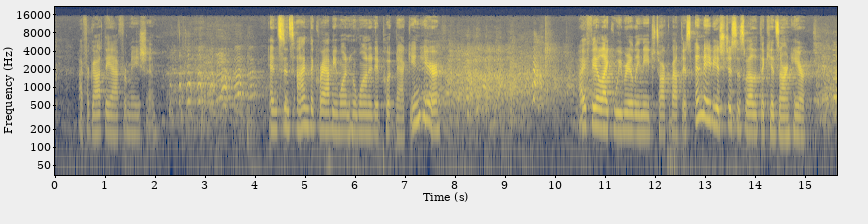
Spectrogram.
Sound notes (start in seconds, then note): 2.2 laughter; 7.8 louder laughter; 15.1 laughter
